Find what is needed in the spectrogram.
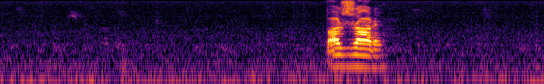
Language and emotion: Russian, neutral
